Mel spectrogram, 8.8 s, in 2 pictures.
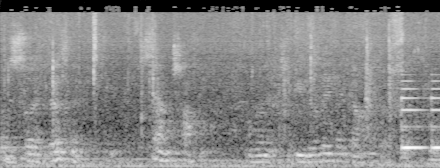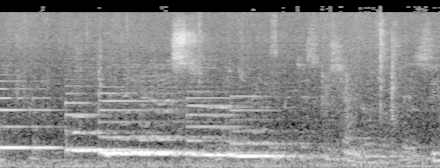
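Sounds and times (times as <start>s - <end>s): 
alto singing a Magnificat: 4.0s - 8.0s.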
